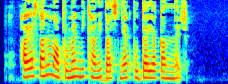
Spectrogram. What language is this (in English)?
Armenian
